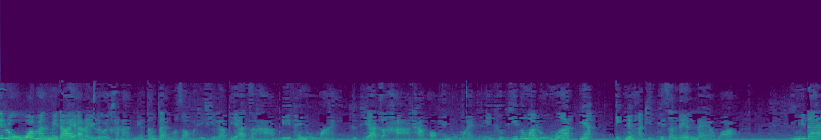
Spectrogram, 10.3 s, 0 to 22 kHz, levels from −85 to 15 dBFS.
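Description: Throughout the recording, a low-bitrate encoder has likely squeezed the speech through AAC compression, starving the quantiser of bits so it discards detail the hearing model judges expendable. The damage is plainly audible: nothing survives above 9.3 kHz, leaving the sound dull and closed-in, and the thinned spectrum gives sibilants and sustained vowels a smeared, warbling, fizzy edge. That degree of loss fits a stream of around 24 kbps.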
